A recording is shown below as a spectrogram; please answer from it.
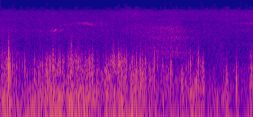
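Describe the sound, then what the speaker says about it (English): Strong wind buffets the microphone in a steady, loud low roar with gusty swells at a house construction site, no voices present. "Windy."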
